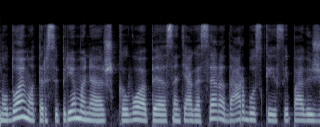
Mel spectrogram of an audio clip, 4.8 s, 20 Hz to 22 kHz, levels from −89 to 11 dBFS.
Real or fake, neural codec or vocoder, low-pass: real; none; 10.8 kHz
